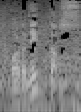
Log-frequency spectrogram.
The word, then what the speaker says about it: Hornitos: Keith, would that be Hornitos or Hornitos? H is silent in Espanol. Hornitos.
